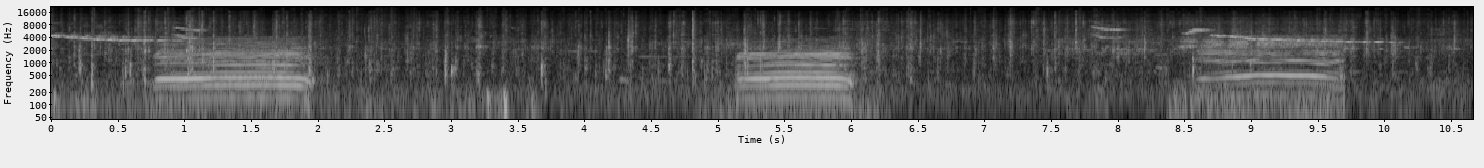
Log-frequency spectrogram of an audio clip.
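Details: Cows in a herd walking home through a village on a bright morning, mooing three times at roughly four-second intervals, each call a steady, harmonic low drone; thin descending bird whistles sound in the background.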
